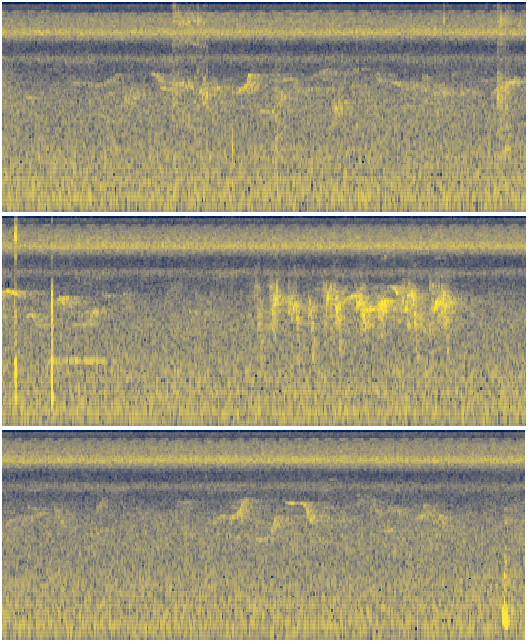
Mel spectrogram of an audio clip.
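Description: Quiet outdoor ambience: a steady high insect drone with faint bird chirps, busiest between about ten and thirteen seconds in. A single sharp click comes about seven and a half seconds in.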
